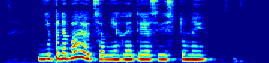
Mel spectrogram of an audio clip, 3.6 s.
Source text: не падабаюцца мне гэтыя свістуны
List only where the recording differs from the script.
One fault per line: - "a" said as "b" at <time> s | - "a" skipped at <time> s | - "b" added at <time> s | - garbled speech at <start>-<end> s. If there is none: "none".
none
